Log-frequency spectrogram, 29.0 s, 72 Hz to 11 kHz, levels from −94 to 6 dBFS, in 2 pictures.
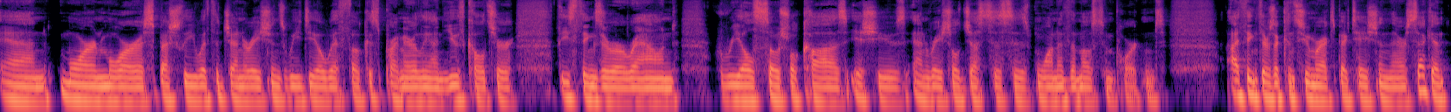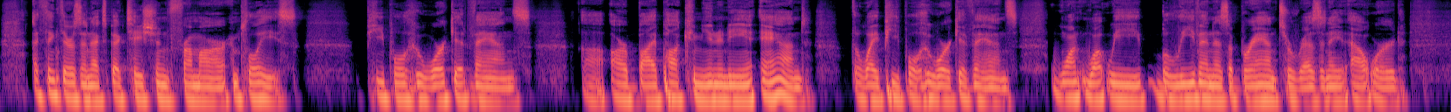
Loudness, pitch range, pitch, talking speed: -23 LUFS, 115-130 Hz, 120 Hz, 160 wpm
